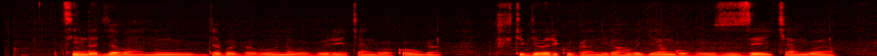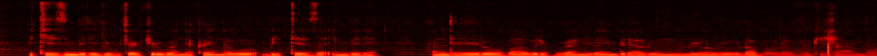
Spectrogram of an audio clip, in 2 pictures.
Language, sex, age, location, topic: Kinyarwanda, female, 18-24, Kigali, government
